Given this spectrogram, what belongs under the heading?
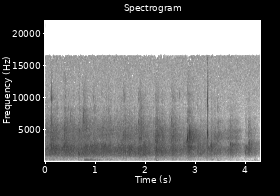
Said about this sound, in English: A huge thank you to Joel Kettleton from Sorrel Anglican Church, who has put our sound and AV together for us this evening. Can you please give him a round of applause? Thank you.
